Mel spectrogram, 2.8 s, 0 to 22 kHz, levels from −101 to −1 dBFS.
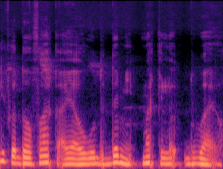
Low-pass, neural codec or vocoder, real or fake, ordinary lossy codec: none; none; real; none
